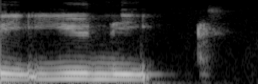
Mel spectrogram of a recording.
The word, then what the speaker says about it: unique: But because we pronounce it like a Y, it's almost as if it was like this. Unique.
